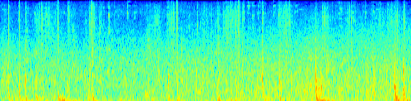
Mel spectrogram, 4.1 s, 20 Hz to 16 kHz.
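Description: A horse gallops in The Witcher 3, its hooves drumming in a steady, busy rhythm over a full game soundscape, with a couple of louder thuds near the end.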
